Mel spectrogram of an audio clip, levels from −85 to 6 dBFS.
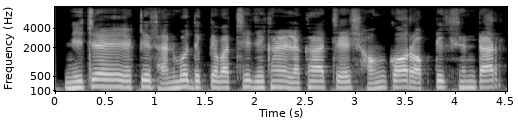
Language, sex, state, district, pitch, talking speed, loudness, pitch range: Bengali, male, West Bengal, Cooch Behar, 175 Hz, 160 wpm, -16 LUFS, 165-180 Hz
